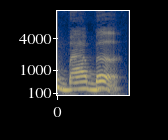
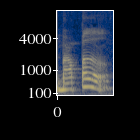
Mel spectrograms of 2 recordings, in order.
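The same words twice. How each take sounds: First: "bubble" slowly as babə, no L; slow correct babə; correct Korean pronunciation. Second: "bubble" as English bapəl with an L; bapəl, the mistaken way; wrong pronunciation. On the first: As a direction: stretch "bubble" into ba-beu, carefully. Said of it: "tapi bubble". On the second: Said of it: "bukan bubble". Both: Shown as a demonstration.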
